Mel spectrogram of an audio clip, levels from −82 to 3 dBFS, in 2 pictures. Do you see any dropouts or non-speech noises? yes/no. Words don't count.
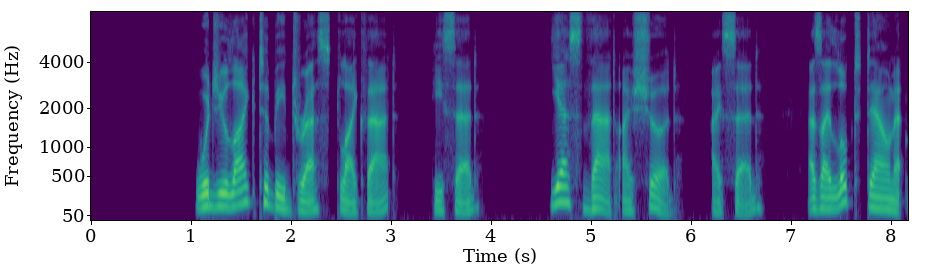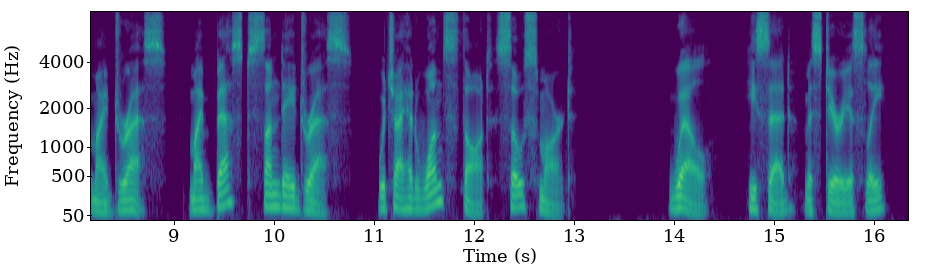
no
